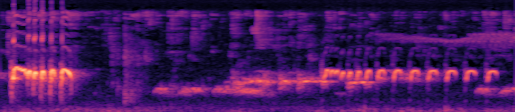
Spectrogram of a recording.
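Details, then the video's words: Zebra dove of the local type singing to coax other doves: a loud accented opening burst, a pause with soft lower cooing, then an even series of separate coo notes slowing slightly. "Suara Burung Perkutut Lokal Gacor OBAT MACET BUNYI, pancingan perkutut agar bunyi"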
